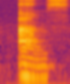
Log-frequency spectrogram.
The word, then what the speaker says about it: ounce: 所以注意看 o u 组成双音 o o o，那 n c e 记得啊，我们讲结尾。一的时候，一是不发音，所以 n c ens ens ens 跟老师念 ens ens ens ounce ounce ounce 好，然后我们先看啊，那 bounce bounce bounce 那 ounce 它本身也是个字啊，ounce ounce ounce，然后我们来看最后一个 p p，我们就念。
